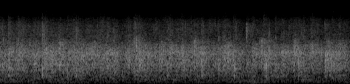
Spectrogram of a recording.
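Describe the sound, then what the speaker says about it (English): An audience at a trade union's platinum jubilee valedictory function breaks into a big, steady round of clapping, dense and sustained throughout with no gaps. "give a big clap saying that we are proud."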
